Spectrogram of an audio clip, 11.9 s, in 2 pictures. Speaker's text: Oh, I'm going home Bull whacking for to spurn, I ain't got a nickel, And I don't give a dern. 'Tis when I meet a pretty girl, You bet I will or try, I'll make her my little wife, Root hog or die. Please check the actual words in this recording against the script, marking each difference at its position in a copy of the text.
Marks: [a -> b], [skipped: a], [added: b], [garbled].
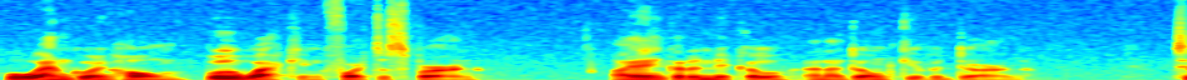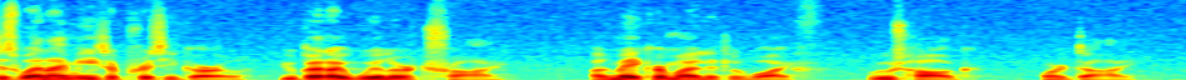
Oh, I'm going home Bull whacking for to spurn, I ain't got a nickel, And I don't give a dern. 'Tis when I meet a pretty girl, You bet I will or try, I'll make her my little wife, Root hog or die.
